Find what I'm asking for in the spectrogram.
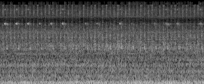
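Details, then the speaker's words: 2005 Toyota Passo after relay replacement and cleared codes: short steady even idle, smooth hum, no knocks or misses, fast idle over 1,000 RPM; idle control problem fixed: normal idle. "Oh, we do have a fast idle. It sounds like we don't, but we are at over 1,000 RPM."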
